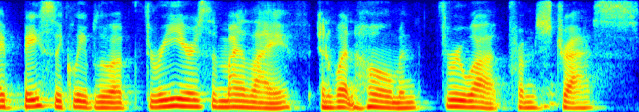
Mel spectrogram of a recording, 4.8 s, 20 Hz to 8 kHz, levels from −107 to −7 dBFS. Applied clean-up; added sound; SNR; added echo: none; none; none; none.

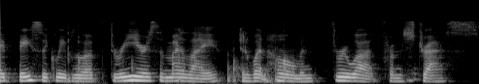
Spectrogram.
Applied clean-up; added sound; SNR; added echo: none; Tap; 16 dB; reverberation time 0.3 s.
